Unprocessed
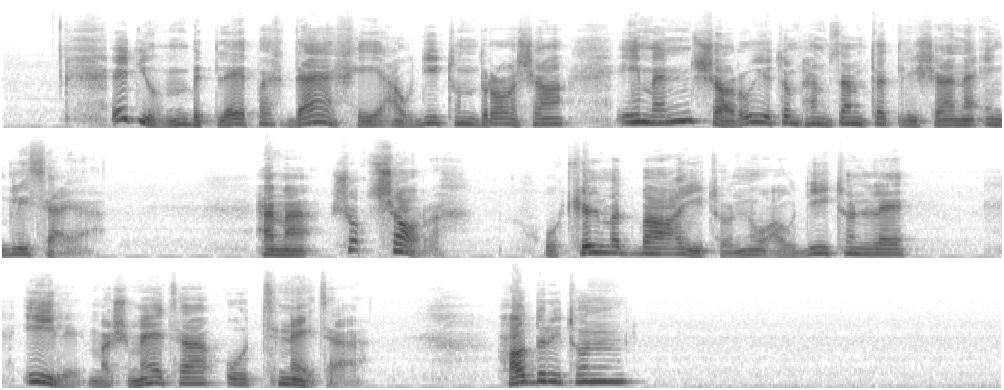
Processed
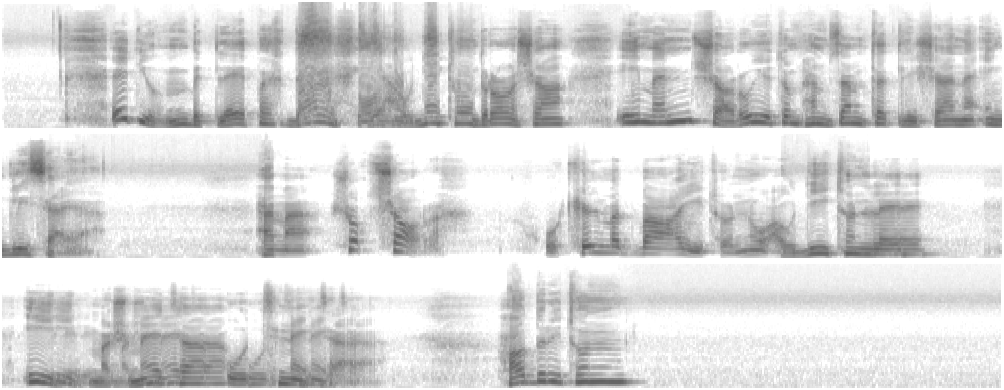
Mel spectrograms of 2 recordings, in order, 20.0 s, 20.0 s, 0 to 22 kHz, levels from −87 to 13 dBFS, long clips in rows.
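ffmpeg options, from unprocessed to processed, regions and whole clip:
ffmpeg -i in.wav -filter_complex "[0:a]asettb=1/sr,asplit=3[link_01][link_02][link_03];[link_01]atrim=end=1.974[link_04];[link_02]atrim=start=1.97:end=3.14,asetpts=PTS-STARTPTS,afade=type=in:duration=0.004:curve=qsin,afade=type=out:start_time=1.166:duration=0.004:curve=qsin,highpass=frequency=91:width=0.5412,highpass=frequency=91:width=1.3066,aeval=exprs='0.0473*(abs(mod(val(0)/0.0473+3,4)-2)-1)':channel_layout=same[link_05];[link_03]atrim=start=3.136[link_06];[link_04][link_05]acrossfade=duration=0.004:curve1=hsin:curve2=qsin[link_07];[link_07][link_06]acrossfade=duration=0.004:curve1=qsin:curve2=hsin,asettb=1/sr,asplit=3[link_08][link_09][link_10];[link_08]atrim=end=6.074[link_11];[link_09]atrim=start=6.07:end=6.76,asetpts=PTS-STARTPTS,afade=type=in:duration=0.004:curve=qsin,afade=type=out:start_time=0.686:duration=0.004:curve=qsin,aeval=exprs='if(lt(val(0),0),0.708*val(0),val(0))':channel_layout=same,highshelf=frequency=7500:gain=-7.5[link_12];[link_10]atrim=start=6.756[link_13];[link_11][link_12]acrossfade=duration=0.004:curve1=hsin:curve2=qsin[link_14];[link_14][link_13]acrossfade=duration=0.004:curve1=qsin:curve2=hsin,asettb=1/sr,asplit=3[link_15][link_16][link_17];[link_15]atrim=end=8.474[link_18];[link_16]atrim=start=8.47:end=11.86,asetpts=PTS-STARTPTS,afade=type=in:duration=0.004:curve=qsin,afade=type=out:start_time=3.386:duration=0.004:curve=qsin,highpass=frequency=180:poles=1,acrossover=split=270 2700:gain=0.112 1 0.178[link_19][link_20][link_21];[link_19][link_20][link_21]amix=inputs=3:normalize=0[link_22];[link_17]atrim=start=11.856[link_23];[link_18][link_22]acrossfade=duration=0.004:curve1=hsin:curve2=qsin[link_24];[link_24][link_23]acrossfade=duration=0.004:curve1=qsin:curve2=hsin,asettb=1/sr,asplit=3[link_25][link_26][link_27];[link_25]atrim=end=12.444[link_28];[link_26]atrim=start=12.44:end=16.7,asetpts=PTS-STARTPTS,afade=type=in:duration=0.004:curve=qsin,afade=type=out:start_time=4.256:duration=0.004:curve=qsin,lowpass=3300,bandreject=frequency=50:width_type=h:width=6,bandreject=frequency=100:width_type=h:width=6,bandreject=frequency=150:width_type=h:width=6,aecho=1:1:130:0.355,atrim=end_sample=187866[link_29];[link_27]atrim=start=16.696[link_30];[link_28][link_29]acrossfade=duration=0.004:curve1=hsin:curve2=qsin[link_31];[link_31][link_30]acrossfade=duration=0.004:curve1=qsin:curve2=hsin,acompressor=threshold=-26dB:ratio=6,highpass=130,highshelf=frequency=4500:width_type=q:width=3:gain=13.5" out.wav

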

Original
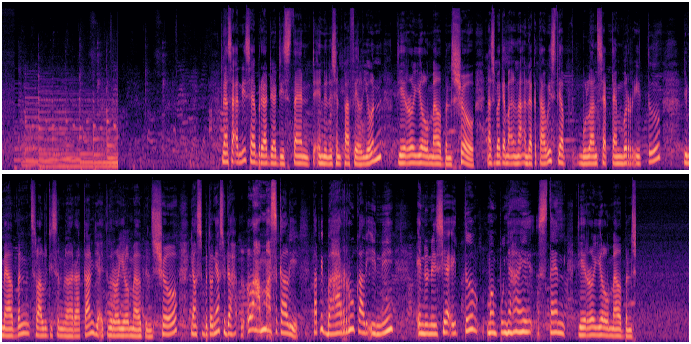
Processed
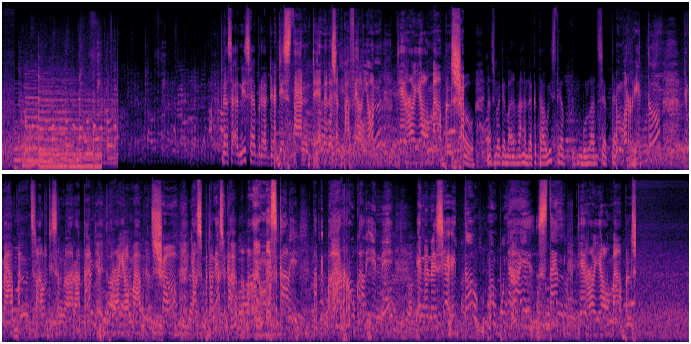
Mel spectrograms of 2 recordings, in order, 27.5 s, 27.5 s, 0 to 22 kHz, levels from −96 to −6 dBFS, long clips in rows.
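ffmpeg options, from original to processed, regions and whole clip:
ffmpeg -i in.wav -filter_complex "[0:a]asettb=1/sr,asplit=3[link_01][link_02][link_03];[link_01]atrim=end=1.994[link_04];[link_02]atrim=start=1.99:end=5.45,asetpts=PTS-STARTPTS,afade=type=in:duration=0.004:curve=qsin,afade=type=out:start_time=3.456:duration=0.004:curve=qsin,highpass=670,acompressor=threshold=-35dB:ratio=5:attack=3.2:release=140:knee=1:detection=peak,tremolo=f=35:d=0.621[link_05];[link_03]atrim=start=5.446[link_06];[link_04][link_05]acrossfade=duration=0.004:curve1=hsin:curve2=qsin[link_07];[link_07][link_06]acrossfade=duration=0.004:curve1=qsin:curve2=hsin,asettb=1/sr,asplit=3[link_08][link_09][link_10];[link_08]atrim=end=9.234[link_11];[link_09]atrim=start=9.23:end=12.29,asetpts=PTS-STARTPTS,afade=type=in:duration=0.004:curve=qsin,afade=type=out:start_time=3.056:duration=0.004:curve=qsin,flanger=delay=2.3:depth=8:regen=41:speed=1.5:shape=triangular,equalizer=frequency=6800:width_type=o:width=2.9:gain=-10,acompressor=threshold=-38dB:ratio=16:attack=3.2:release=140:knee=1:detection=peak[link_12];[link_10]atrim=start=12.286[link_13];[link_11][link_12]acrossfade=duration=0.004:curve1=hsin:curve2=qsin[link_14];[link_14][link_13]acrossfade=duration=0.004:curve1=qsin:curve2=hsin,highpass=frequency=110:poles=1,afftfilt=real='re*lt(hypot(re,im),0.0794)':imag='im*lt(hypot(re,im),0.0794)':win_size=1024:overlap=0.75,adynamicequalizer=threshold=0.00224:dfrequency=2700:dqfactor=0.7:tfrequency=2700:tqfactor=0.7:attack=5:release=100:ratio=0.375:range=3:mode=boostabove:tftype=highshelf,volume=2.5dB" out.wav

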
